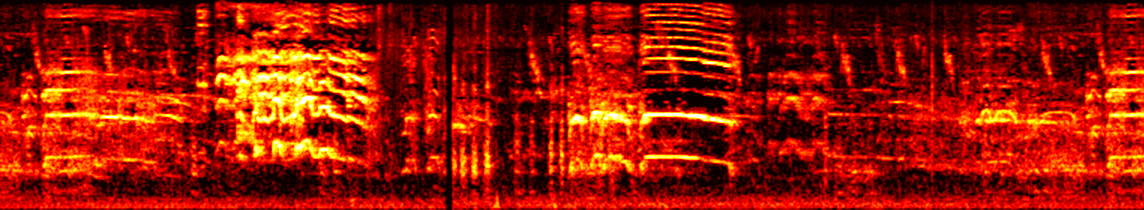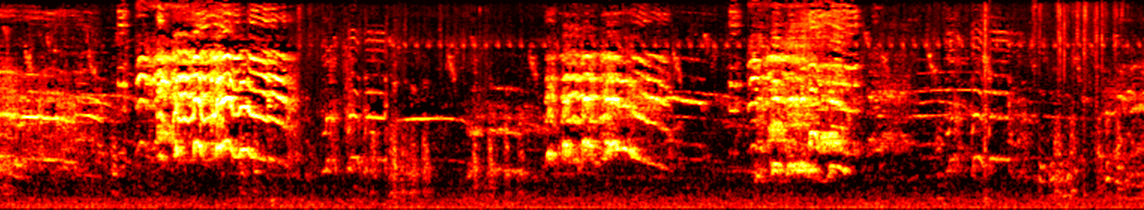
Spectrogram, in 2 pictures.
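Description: Sumatra chickens: roosters crowing about five times, each crow a long pitched call, with softer clucking calls in between.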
